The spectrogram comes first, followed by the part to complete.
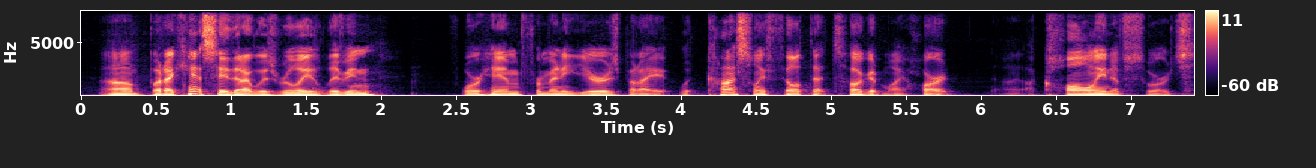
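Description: On a very clean recording with a silent background, a man speaks fairly quickly in a plain, everyday voice, fairly low in pitch and fairly even in intonation. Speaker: retired navy admiral. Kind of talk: casual interview chat.

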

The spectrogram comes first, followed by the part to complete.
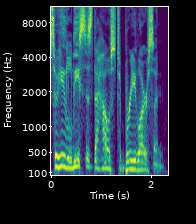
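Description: A woman with an American accent speaks at a moderate pace, her fairly low pitch swinging very widely. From upstate New York (Elmira). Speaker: comedian. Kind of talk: casual chat. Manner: animated.

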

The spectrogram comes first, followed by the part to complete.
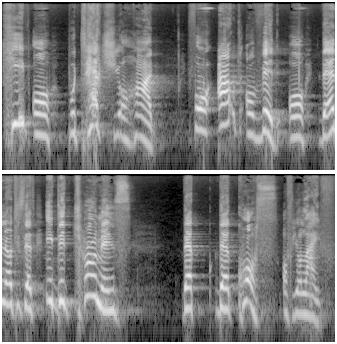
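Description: A woman's high, bright, sharp voice, raised and projected, at a very slow pace. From Nigeria (Lagos). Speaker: pastor. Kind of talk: sermon.

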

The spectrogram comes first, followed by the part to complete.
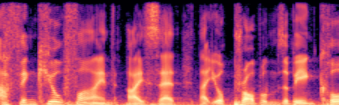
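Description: Reading aloud, plain and simple

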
